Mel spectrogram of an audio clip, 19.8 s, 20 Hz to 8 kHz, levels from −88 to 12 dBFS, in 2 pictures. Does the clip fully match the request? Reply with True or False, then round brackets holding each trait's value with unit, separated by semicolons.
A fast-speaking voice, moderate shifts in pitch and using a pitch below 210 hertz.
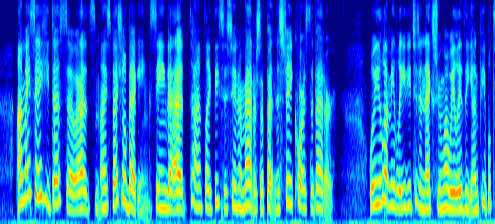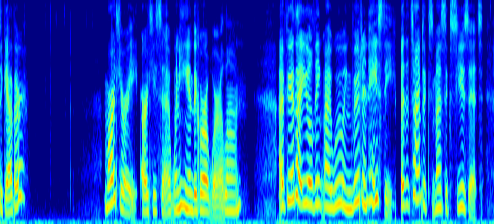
False (215 wpm; 4.7 semitones; 255 Hz)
